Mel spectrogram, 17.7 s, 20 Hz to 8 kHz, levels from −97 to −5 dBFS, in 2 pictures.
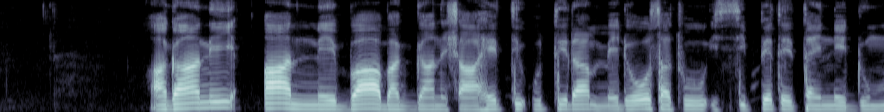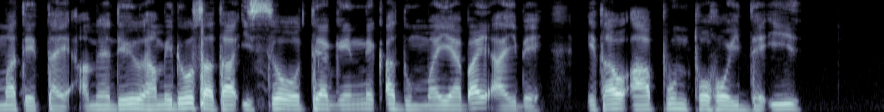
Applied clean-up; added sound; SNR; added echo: none; none; none; none.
